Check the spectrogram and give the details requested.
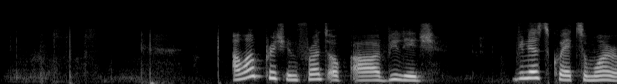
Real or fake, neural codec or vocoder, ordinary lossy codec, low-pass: fake; codec, 16 kHz, 0.5 kbps, X-Codec, HuBERT features, trained on LibriSpeech; Opus, 24 kbps; 7.2 kHz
